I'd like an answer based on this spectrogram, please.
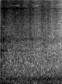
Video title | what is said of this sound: Transition video | i can also flick it with my finger like this but again it's not actually that exciting to listen to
